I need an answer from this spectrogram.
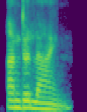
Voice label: "underline", Indian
